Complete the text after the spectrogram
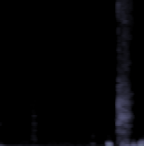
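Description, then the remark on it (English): A single sharp sneeze near the end: a short intake followed by a bright, hissy burst and a brief low trailing sound, modest in loudness, with no talking. “Bless you.”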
